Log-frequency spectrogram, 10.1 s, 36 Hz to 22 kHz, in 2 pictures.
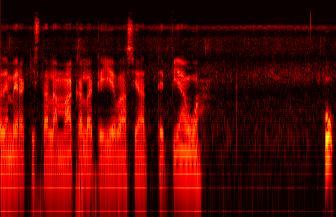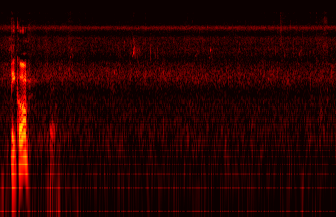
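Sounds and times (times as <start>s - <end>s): flowing river: 0.0s - 10.0s.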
